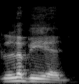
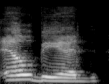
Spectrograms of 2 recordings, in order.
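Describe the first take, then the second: First: The name starts with a 'la' sound. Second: The name starts with an 'el' sound. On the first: This is how it is said in Arabic. "you pronounce it in Arabic La Bied" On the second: This is how it is written. "it says El Bied"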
